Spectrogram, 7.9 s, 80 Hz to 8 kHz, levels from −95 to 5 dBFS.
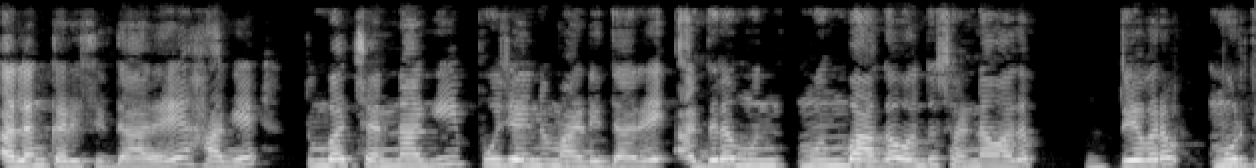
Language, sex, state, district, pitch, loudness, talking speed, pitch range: Kannada, female, Karnataka, Dharwad, 260 Hz, -17 LUFS, 100 wpm, 240-275 Hz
